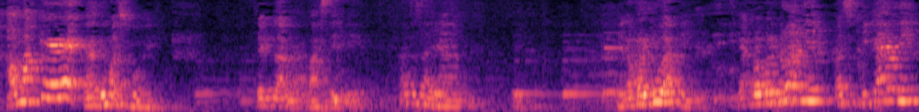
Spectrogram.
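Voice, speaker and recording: A middle-aged woman pastor delivers a chatty, playful sermon, teasing her congregation in a large church hall. Her voice is on the high side, at a moderate pace with long pauses. The recording is echoey and dull, with a distant mic and music behind her.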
